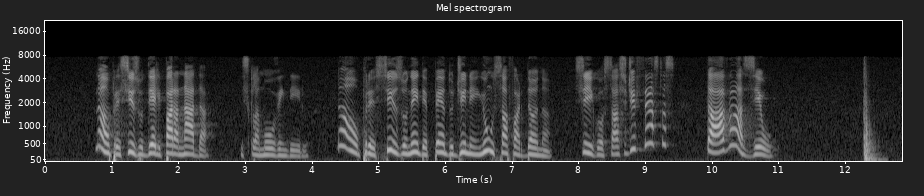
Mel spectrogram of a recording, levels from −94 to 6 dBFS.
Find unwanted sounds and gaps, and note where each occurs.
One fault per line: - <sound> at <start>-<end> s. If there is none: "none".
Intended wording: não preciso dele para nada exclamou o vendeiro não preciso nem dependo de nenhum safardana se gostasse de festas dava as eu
- thud at 12.3-12.7 s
